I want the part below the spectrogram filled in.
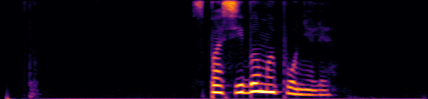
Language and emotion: Russian, neutral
